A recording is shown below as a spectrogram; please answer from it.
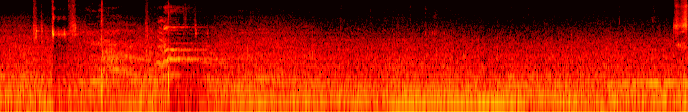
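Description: Tennis first serve: one sharp racket-on-ball strike about half a second in, then a short voice call about two seconds later as the serve goes out as a fault, over low crowd murmur.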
